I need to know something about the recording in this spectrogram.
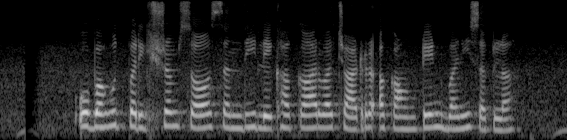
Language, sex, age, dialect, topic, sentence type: Maithili, female, 18-24, Southern/Standard, banking, statement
